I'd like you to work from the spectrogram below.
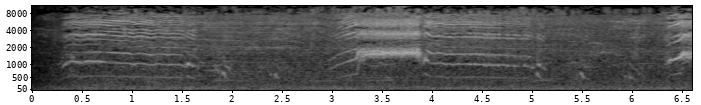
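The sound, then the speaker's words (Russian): A bird at an Australian zoo mimics a crying baby with drawn-out, wavering wails, several sobbing cries in a row, loud, rising to a harsher shriek midway, with no talking. “В австралийском зоопарке показали птицу, которая разговаривает плачем ребенка”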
